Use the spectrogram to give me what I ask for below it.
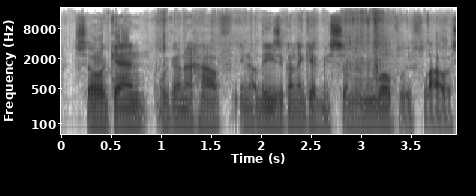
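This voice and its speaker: Noticeable background noise is present. Over it, a man talks fairly quickly. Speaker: plant collector and channel host. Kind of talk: unboxing tutorial. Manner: hesitant, many fillers.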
